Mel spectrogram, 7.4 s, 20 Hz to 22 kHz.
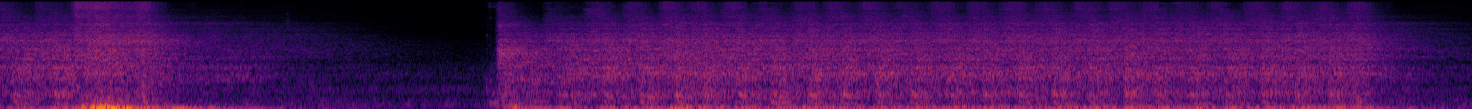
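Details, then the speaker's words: Towed-in 2009 Hyundai Sonata with the check engine light on and the fuel pump heard priming: steady, even cranking for about four seconds with no firing. It acts out of fuel although the gauge shows about a quarter tank; cause unconfirmed. "sounds like we're out of fuel the fuel gauge does show that it has fuel in it"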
